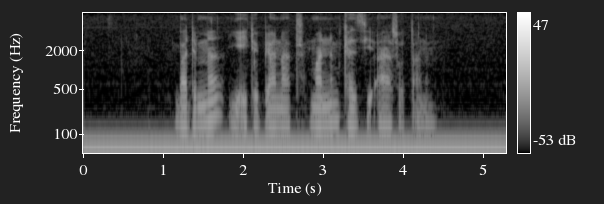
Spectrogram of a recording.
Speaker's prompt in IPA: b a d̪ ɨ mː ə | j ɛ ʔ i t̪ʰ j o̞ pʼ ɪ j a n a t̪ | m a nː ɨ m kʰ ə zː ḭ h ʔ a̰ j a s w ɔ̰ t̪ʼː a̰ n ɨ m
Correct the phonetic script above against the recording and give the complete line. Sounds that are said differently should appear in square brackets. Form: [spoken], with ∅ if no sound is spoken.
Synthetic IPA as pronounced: b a d̪ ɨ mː ə | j ɛ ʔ i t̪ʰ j o̞ pʼ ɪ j a n a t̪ | m a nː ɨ m kʰ ə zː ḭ h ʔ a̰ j a s w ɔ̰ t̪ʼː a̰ n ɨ m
